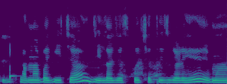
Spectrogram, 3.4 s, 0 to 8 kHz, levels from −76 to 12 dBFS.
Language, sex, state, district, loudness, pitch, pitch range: Chhattisgarhi, female, Chhattisgarh, Jashpur, -26 LUFS, 195 Hz, 190-205 Hz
